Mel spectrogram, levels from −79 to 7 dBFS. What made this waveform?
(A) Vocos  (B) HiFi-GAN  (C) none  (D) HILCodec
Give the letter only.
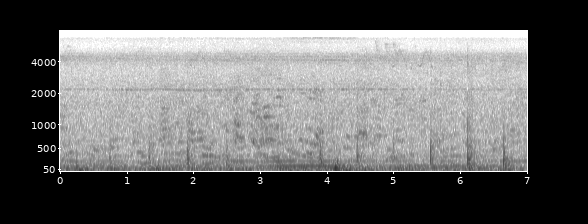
C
